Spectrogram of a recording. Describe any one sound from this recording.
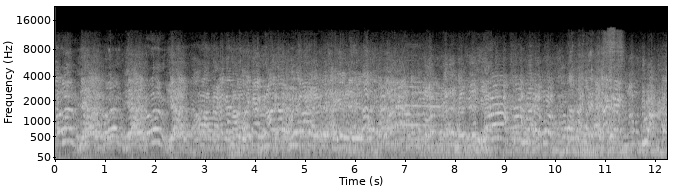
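A man speaks loudly and with animation.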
